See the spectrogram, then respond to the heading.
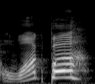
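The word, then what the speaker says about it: Nwankpa: I think the N is silent. Wankpa, the safety out of Iowa.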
